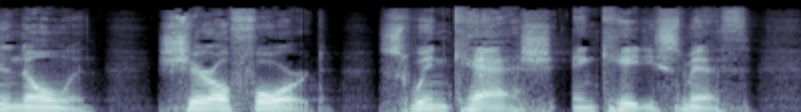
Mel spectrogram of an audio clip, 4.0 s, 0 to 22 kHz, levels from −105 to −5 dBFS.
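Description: Speech with two short chirpy bursts at 0.84 to 0.94 s and 2.33 to 2.40 s, a corrupt frame decoded each time, where garbled codec data lands energy at the wrong frequencies for a few frames, fairly loud.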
